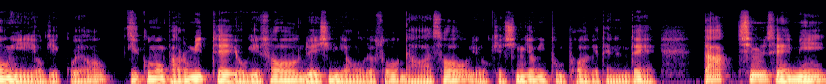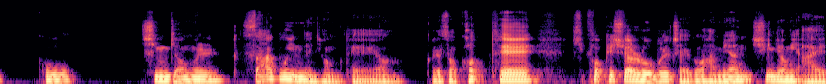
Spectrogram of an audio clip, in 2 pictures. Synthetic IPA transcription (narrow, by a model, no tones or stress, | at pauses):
ŋijʌ̰ɡik̚k͈ṵjo̰kɥik͈umʌŋpaɾomitʰe̞jʌɡisʰʌnwe̞ɕʰinɡjʌŋɯɾosʰona̰wasʰʌḭɾʌkʰe̞ɕʰinɡjʌŋipumpʰoɦaɡe̞dwe̞nɯnde̞ | t͈ak̚t͡ɕʰimsʰe̞mi | ko | ɕʰinɡjʌŋɯɭs͈aɡoinːɯnçjʌŋtʰe̞̰ḛjo | kɯɾe̞sʰʌkʌtʰe̞ | ɕʰi̥pʰʌpʰiɕʰiʌɭːobɯɭt͡ɕe̞ɡʌɦamjʌnɕʰinɡjʌŋiʔa̰e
